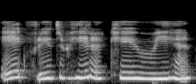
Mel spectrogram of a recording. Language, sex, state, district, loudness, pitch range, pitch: Hindi, female, Uttar Pradesh, Lucknow, -11 LUFS, 275-305 Hz, 285 Hz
